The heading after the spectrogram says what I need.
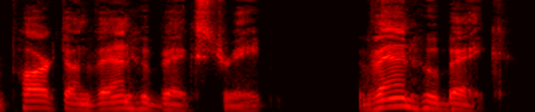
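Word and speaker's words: VanHoebeek: The first time Mave and I ever parked on Van Hubake Street, Van Hubake, mispronounced as Van Hobic by everyone in Elkins Park, was the first time I'd come home from Chot for spring break.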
